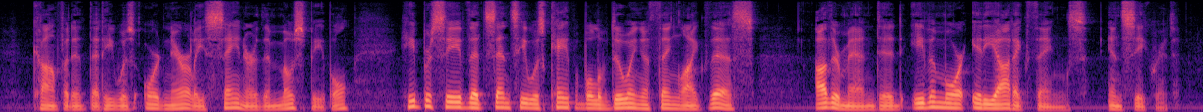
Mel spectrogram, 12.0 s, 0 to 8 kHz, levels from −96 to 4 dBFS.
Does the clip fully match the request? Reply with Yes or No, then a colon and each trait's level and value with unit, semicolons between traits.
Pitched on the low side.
Yes: low, 105 Hz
